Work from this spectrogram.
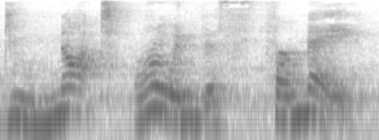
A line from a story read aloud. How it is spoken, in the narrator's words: she hissed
